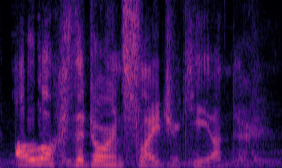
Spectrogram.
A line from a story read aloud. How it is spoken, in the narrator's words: Kind of chuckles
